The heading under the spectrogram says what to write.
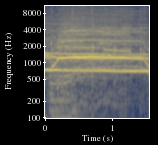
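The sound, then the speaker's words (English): A woman's loud, sustained high-pitched scream rises and holds steady over a live song recording, with a crowd cheering in the background for nearly two seconds. “She literally screams over half the song.”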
